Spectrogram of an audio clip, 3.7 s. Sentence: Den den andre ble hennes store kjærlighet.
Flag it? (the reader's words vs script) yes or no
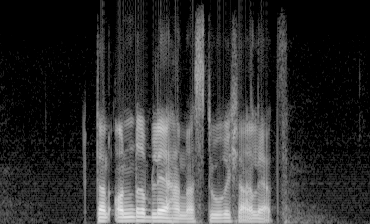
yes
